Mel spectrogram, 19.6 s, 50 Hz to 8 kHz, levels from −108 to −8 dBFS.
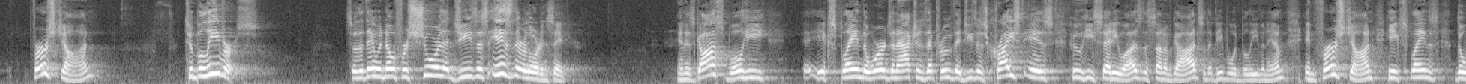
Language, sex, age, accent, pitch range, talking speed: English, male, 40-59, American, 165-220 Hz, 170 wpm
